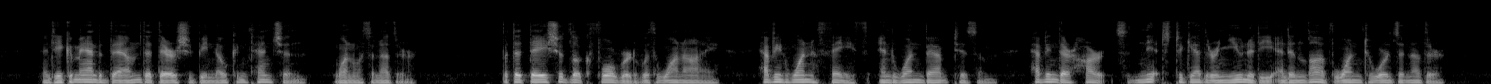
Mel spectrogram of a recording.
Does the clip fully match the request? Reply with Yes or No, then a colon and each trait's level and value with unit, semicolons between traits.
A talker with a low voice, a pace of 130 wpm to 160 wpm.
No: very low, 90 Hz; average, 170 wpm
